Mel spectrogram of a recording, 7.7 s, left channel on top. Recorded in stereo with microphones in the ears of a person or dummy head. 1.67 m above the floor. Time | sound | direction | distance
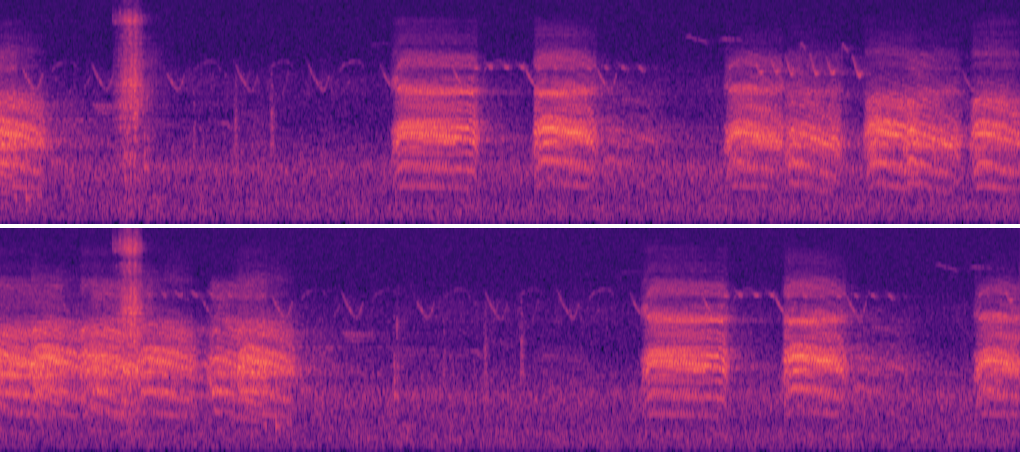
0.8 | tearing paper | 10° right (ahead or behind) | 2.5 m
